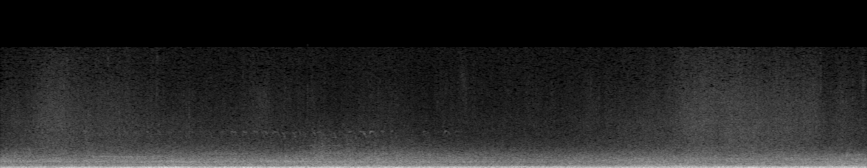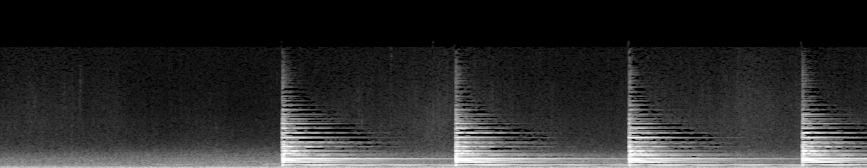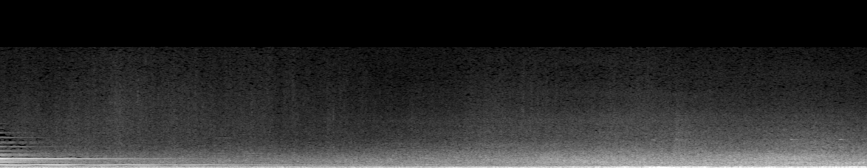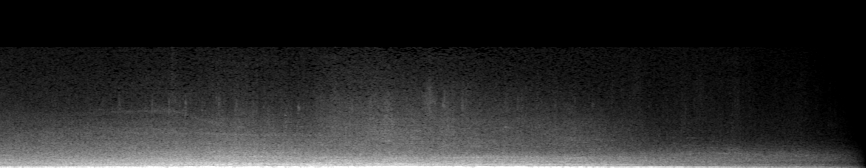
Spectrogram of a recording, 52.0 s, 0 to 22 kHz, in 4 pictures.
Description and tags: Recording of the churchbell of Desteldonk striking 4PM. Typical sounds you hear in the recording is the distant traffic, and the occasional heavy transport passing by. This church lies very close to the R4 ringroad of Gent.
This recording was made with a Sanken CS3e on a Roland R-26.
